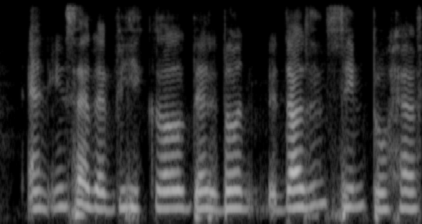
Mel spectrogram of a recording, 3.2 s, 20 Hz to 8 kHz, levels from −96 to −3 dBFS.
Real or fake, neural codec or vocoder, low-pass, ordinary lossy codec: fake; codec, 24 kHz, 3 kbps, HILCodec; 7.2 kHz; none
